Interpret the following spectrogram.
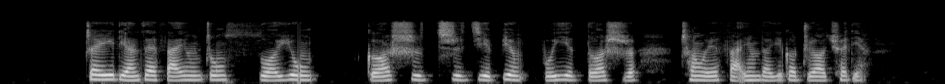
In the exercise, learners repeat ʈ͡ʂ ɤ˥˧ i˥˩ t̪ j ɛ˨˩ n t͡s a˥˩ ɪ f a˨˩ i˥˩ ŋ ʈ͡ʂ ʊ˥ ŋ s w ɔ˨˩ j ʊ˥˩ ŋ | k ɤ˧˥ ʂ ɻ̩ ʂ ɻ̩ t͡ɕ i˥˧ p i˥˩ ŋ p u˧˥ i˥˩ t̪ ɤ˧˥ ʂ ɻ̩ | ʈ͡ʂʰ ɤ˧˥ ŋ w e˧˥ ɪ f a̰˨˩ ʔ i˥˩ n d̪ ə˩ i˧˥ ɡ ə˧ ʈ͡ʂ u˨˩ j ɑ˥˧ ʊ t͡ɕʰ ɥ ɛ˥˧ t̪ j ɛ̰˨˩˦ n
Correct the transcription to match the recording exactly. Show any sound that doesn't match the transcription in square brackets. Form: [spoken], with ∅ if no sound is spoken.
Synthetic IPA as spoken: ʈ͡ʂ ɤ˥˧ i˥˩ t̪ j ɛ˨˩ n t͡s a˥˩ ɪ f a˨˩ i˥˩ ŋ ʈ͡ʂ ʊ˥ ŋ s w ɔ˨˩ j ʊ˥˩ ŋ | k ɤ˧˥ ʂ ɻ̩ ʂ ɻ̩ t͡ɕ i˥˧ p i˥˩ ŋ p u˧˥ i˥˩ t̪ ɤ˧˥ ʂ ɻ̩ | ʈ͡ʂʰ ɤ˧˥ ŋ w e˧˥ ɪ f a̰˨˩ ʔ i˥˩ [ŋ] d̪ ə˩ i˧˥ ɡ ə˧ ʈ͡ʂ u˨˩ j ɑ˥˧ ʊ t͡ɕʰ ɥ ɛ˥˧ t̪ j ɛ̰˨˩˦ n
